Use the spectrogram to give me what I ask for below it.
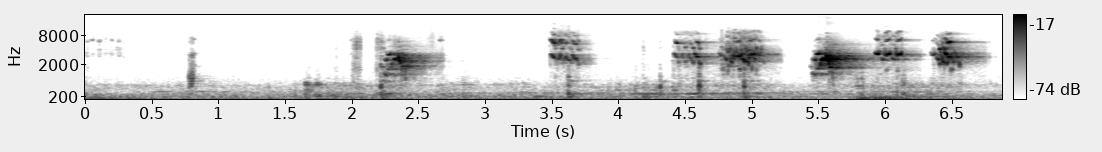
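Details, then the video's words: Male and female budgerigars making a breeding-stimulation chatter: short squawky, buzzy bursts and brief chirps, sparse at first and then packed densely in the last two seconds, over a steady low hum. "صوت تهييج#طيور البادجي للتزاوج"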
